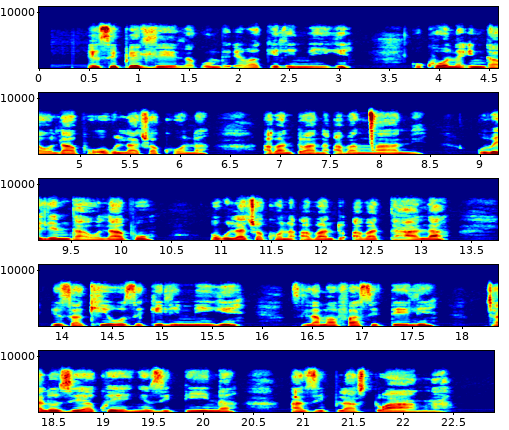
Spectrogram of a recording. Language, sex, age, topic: North Ndebele, male, 25-35, health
